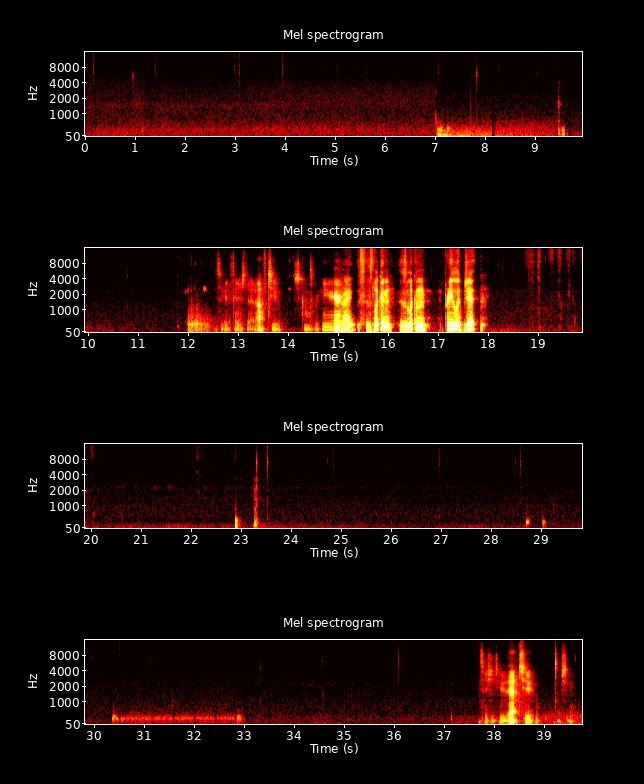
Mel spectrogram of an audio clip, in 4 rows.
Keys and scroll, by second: 4.2 e, 7.6 p, 9.5 space, 10.6 typing, 13.0 l, 21.6 Caps_Lock, 27.5 e, 29.2 p, 31.3-32.0 typing.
